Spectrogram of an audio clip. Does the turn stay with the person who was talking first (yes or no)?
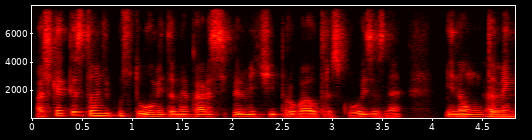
yes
